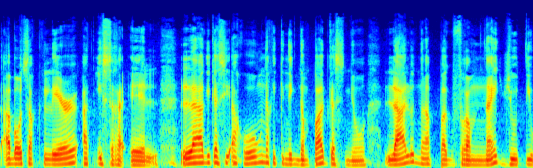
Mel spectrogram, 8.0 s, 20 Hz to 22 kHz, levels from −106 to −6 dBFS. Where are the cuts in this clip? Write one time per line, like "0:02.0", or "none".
none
